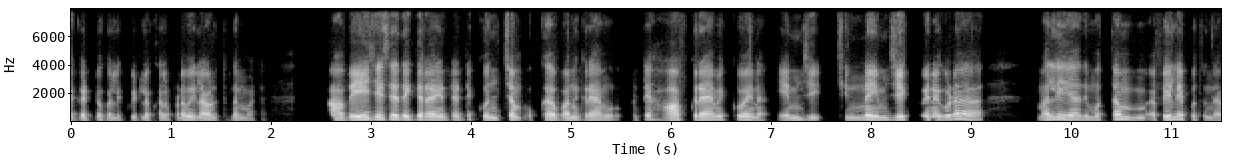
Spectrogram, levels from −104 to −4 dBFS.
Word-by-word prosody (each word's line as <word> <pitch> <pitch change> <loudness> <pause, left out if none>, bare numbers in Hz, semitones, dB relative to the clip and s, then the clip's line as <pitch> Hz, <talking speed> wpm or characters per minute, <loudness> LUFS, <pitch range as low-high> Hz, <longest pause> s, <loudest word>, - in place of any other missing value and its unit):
తగ్గట్టు 115 0 -4
ఒక 120 - -7
లిక్విడ్‌లో 110 -2 -8
కలపడం, 105 +4 -3
ఇలా 110 -1 +2
ఉంటుందన్నమాట. 105 -1 -12 0.7
ఆ 120 - +4
వే 125 - +8 0.2
జేసే 160 -1 +5
దగ్గర 140 +1 +2
ఏంటంటే, 135 +3 -6 0.2
కొంచెం 125 0 +1 0.2
ఒక - - -14 0.2
1 115 +2 0
గ్రామ్ 130 -3 0 0.2
అంటే 125 +4 -7 0.2
హాఫ్ 115 - +4
గ్రామ్ 135 +2 +4
ఎక్కువైనా, 135 -6 -2 0.3
ఎంజీ, 130 +2 -6 0.2
చిన్న 135 +3 -6 0.2
ఎంజీ 140 +1 -5
ఎక్కువైనా 145 0 -3
గూడా, 185 +4 +3 0.8
మళ్ళీ 160 +5 +3 0.2
అది 145 -1 -5
మొత్తం 175 +5 +1 0.4
ఫెయిల్ 145 +4 +3
అయిపోతుంది 135 -8 -6
130 Hz, 150 wpm, -24 LUFS, 120-145 Hz, 0.8 s, వే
